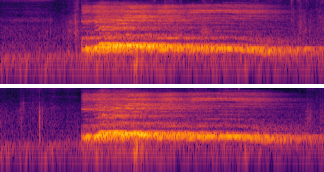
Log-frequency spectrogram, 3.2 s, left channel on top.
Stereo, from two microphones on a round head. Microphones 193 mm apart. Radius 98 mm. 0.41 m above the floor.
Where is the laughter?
20° right (ahead or behind), 1.3 m.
